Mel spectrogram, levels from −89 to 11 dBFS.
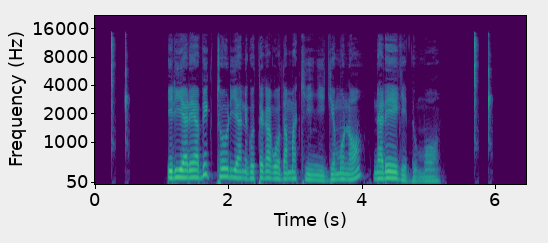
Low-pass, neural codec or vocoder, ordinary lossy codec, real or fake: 14.4 kHz; none; none; real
